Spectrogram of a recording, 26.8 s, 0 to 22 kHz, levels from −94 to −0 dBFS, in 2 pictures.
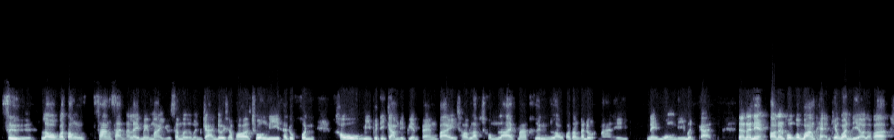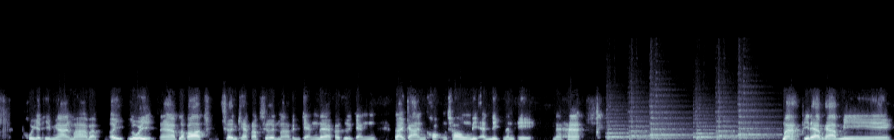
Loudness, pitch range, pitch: -18 LUFS, 110-145 Hz, 125 Hz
